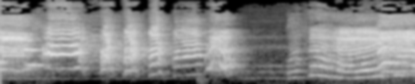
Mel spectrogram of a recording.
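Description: Young women laughing hard: quick high-pitched giggling bursts, a short break about two and a half seconds in, then a long, wavering high-pitched laugh near the end.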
